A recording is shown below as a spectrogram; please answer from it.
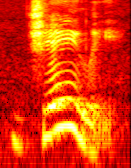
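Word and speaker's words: d'éiligh: When we put it in the past tense, it becomes jayly, because the first vowel in that verb is an E, which is a slender vowel. So we wouldn't say daily, we would say jayly.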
